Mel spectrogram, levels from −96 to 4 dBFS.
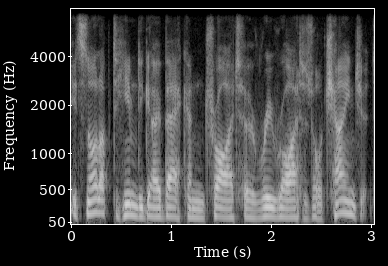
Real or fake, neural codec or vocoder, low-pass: real; none; 7.2 kHz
